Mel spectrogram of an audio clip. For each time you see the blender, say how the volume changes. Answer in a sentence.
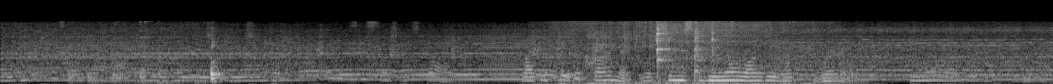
The blender can be heard from 0.0 to 10.4 s, at a steady volume.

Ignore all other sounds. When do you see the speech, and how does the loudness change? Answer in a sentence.
The speech can be heard from 0.0 to 10.4 s, getting louder then quieter.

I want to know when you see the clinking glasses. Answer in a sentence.
You can hear the clinking glasses from 0.7 to 2.2 s and from 6.5 to 7.2 s.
